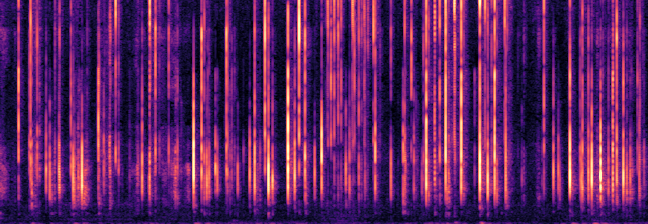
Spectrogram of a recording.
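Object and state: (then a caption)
Woven wooden slat mat. Long green acrylic nail tips tap rapidly on a woven wooden slat mat, close up. Dense, quick, dry clicks with almost no ring, bright and crisp with most energy in the upper range, continue steadily with small bursts and pauses throughout.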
